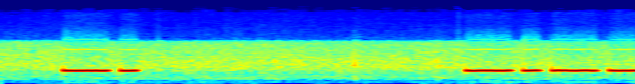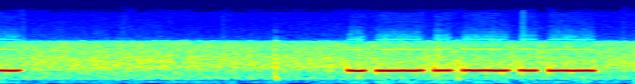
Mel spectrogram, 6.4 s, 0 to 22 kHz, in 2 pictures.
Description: Morse code, heard as a keyed tone, about 17 wpm, spaced as for 5 wpm, 640 Hz, with radio noise. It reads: NY.
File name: CW Learning Programs / Learning Morse Code (from Tune in the World) / 43 on the air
